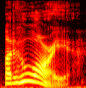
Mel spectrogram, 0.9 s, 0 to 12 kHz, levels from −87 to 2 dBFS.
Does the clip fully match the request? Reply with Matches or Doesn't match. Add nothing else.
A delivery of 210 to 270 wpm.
Doesn't match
